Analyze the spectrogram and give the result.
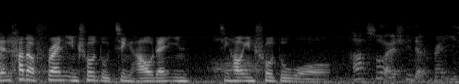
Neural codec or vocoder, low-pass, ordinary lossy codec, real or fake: none; 7.2 kHz; MP3, 48 kbps; real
